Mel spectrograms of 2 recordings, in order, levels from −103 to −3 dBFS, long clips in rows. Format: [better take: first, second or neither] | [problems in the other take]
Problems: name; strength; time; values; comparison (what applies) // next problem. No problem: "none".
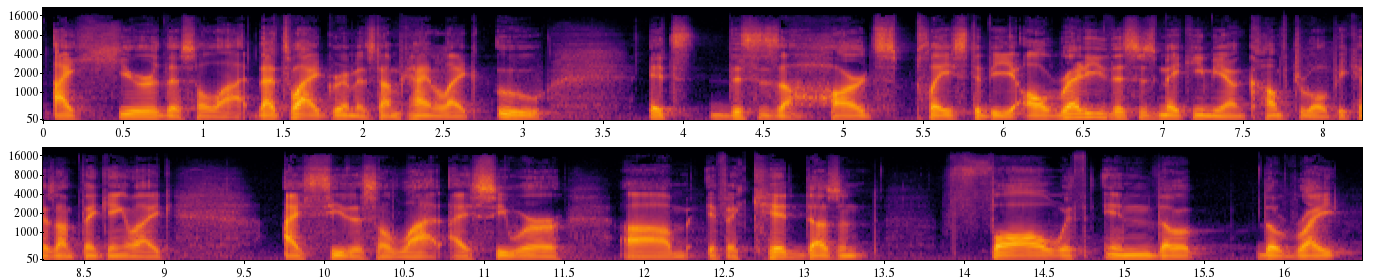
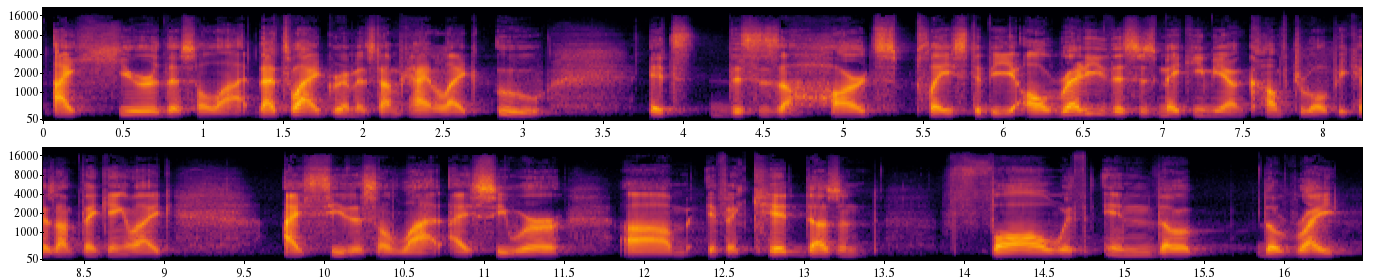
first | thin; very; fading below 350 Hz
